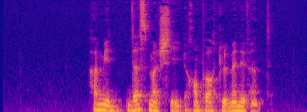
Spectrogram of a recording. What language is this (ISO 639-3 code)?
fra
